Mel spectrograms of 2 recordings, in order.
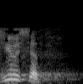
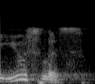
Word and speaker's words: Yusuf: work on it inallah my name is Yousef can you say Yousef you say Yousef you're very good I wish youd teach my wife she keeps mispronouncing it she calls me useless alhamdulillah now how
